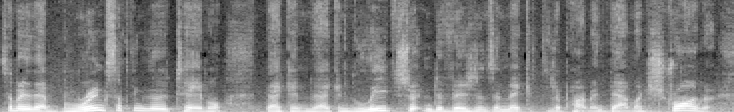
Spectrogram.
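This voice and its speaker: A man talks at a very fast pace in a fairly high pitch, his dark, mellow tone carried by lively intonation over light background noise. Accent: American. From Massachusetts. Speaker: civil rights organization chapter president. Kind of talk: TV interview. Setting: TV studio. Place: studio. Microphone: lapel.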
